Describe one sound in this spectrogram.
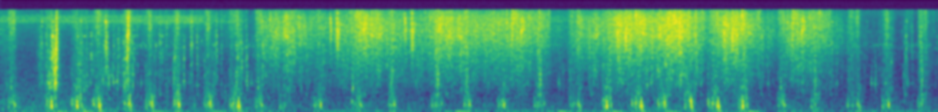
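Footsteps tread steadily over grass and soft ground.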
